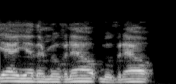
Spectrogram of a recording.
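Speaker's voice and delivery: plain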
